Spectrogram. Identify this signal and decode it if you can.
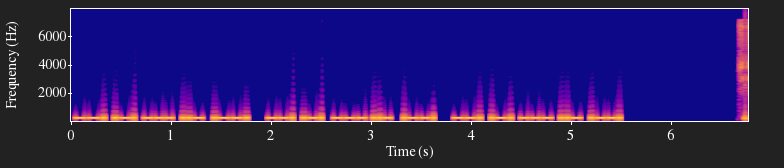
Morse code, heard as a keyed tone, about 40 wpm, 250 Hz. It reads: GROUP GROUP GROUP
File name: morse-training-40WPM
